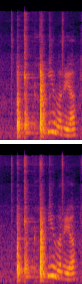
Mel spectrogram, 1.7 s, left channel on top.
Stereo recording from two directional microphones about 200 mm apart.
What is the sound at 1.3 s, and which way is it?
Speech, 50° right (ahead or behind).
